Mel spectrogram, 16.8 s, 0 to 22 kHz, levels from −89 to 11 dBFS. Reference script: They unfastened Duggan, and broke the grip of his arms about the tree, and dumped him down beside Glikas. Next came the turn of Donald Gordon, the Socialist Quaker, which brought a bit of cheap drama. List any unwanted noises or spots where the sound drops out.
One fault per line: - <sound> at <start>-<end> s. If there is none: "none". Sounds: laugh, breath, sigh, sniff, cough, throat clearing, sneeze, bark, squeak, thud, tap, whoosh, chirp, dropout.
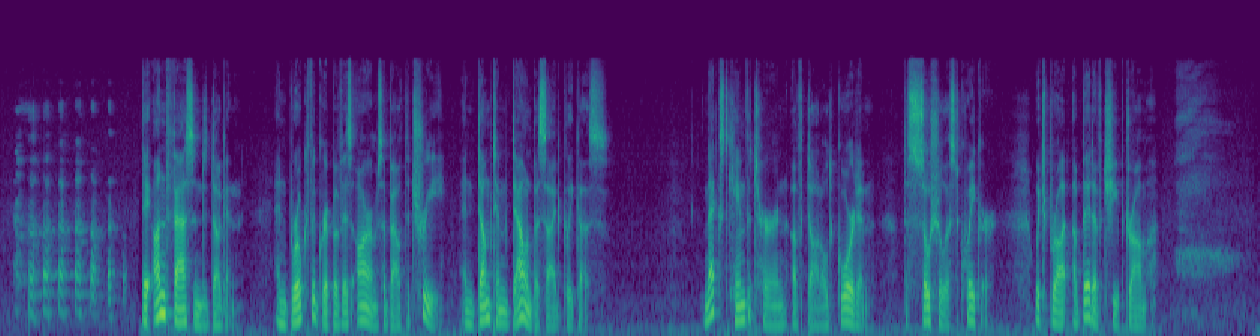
- laugh at 0.2-1.7 s
- sigh at 15.6-16.7 s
